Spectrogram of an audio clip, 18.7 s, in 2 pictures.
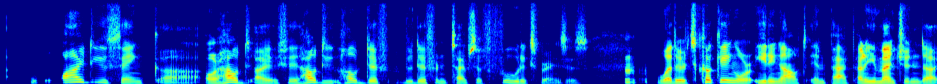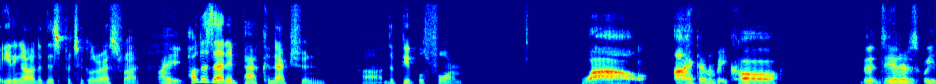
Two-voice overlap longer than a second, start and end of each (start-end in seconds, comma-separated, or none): none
